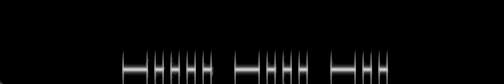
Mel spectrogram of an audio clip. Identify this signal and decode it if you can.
Morse code, heard as a keyed tone, about 15 wpm, 700 Hz. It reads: 6BD
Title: Three Challenging Letter-Number Combinations 15wpm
